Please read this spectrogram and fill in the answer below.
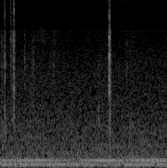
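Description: Short, sharp clicks of a car dash clock's hour button being pressed: two in quick succession at the start and another about a second later, over a steady low hum.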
